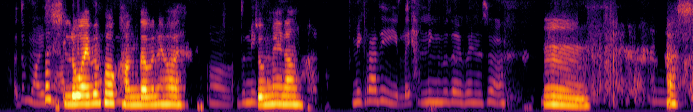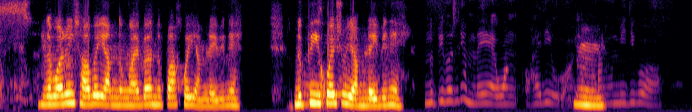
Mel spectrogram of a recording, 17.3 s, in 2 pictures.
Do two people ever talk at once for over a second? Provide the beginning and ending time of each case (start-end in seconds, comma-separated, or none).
0.6-2.0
